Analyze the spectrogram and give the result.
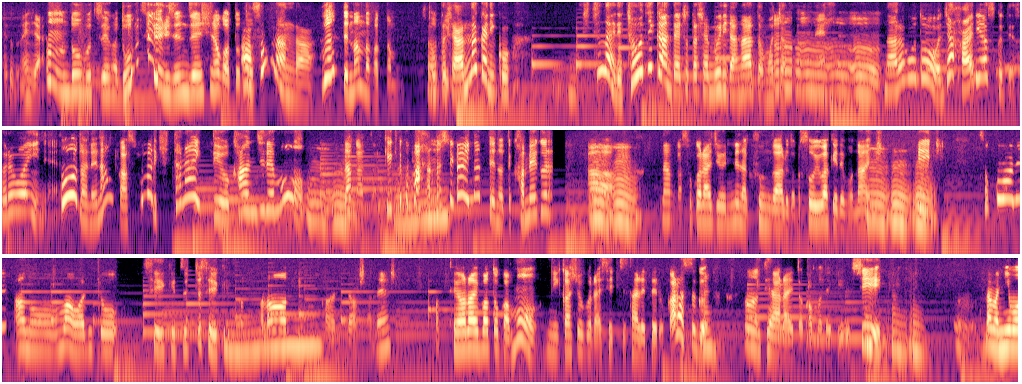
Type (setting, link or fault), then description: fault, drop-outs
